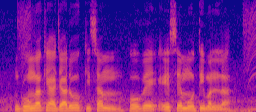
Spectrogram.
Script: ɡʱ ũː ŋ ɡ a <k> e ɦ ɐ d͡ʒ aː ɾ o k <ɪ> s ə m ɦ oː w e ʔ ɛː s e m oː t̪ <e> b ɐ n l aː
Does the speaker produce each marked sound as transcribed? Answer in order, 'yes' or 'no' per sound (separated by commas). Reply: yes, yes, no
